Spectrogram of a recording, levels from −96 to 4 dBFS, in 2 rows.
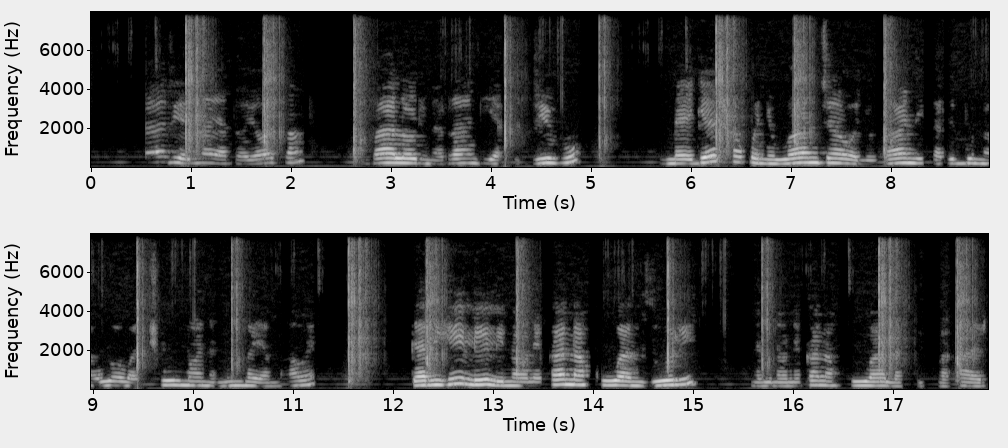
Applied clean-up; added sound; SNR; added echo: none; Coin (dropping); 15 dB; none.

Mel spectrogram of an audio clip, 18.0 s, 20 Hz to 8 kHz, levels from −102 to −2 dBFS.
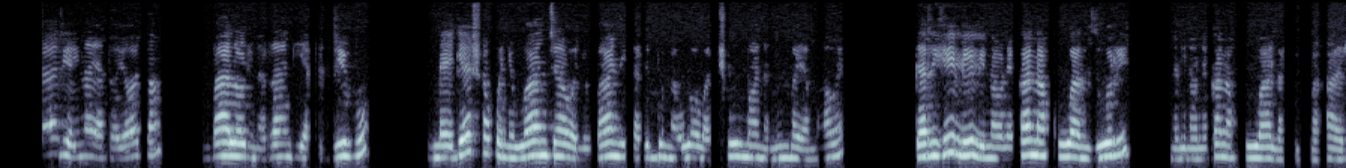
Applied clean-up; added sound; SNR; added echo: none; none; none; none.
